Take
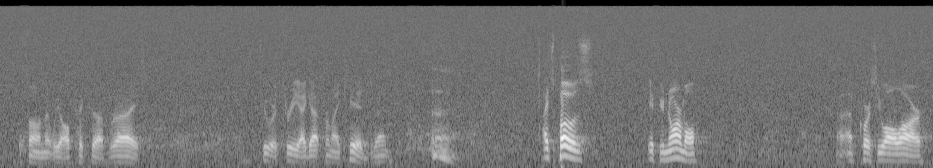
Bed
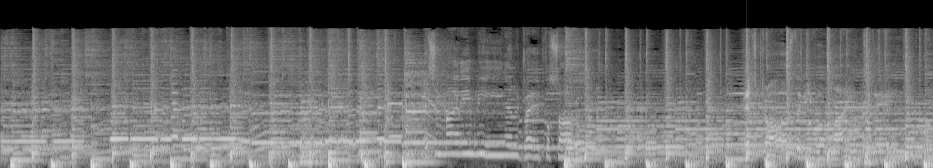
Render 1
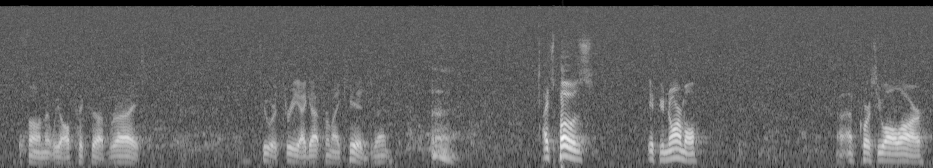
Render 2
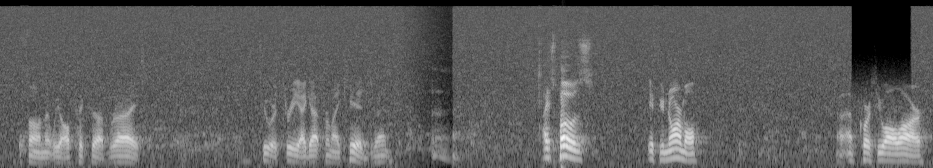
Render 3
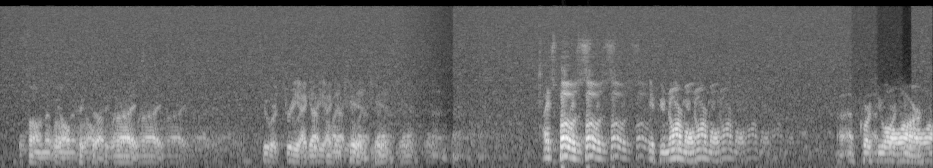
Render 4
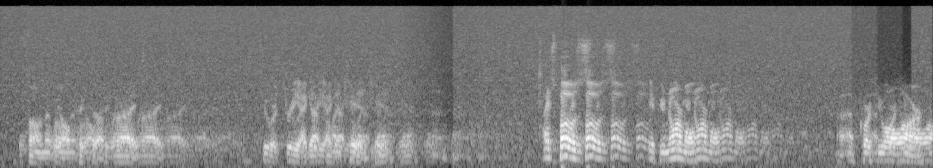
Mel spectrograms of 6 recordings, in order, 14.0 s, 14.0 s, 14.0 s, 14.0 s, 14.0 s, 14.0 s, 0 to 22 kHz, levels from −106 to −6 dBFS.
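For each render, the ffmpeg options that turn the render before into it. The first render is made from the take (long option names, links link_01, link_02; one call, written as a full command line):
ffmpeg -i in.wav -af "afftdn=noise_reduction=9:noise_floor=-41" out.wav
ffmpeg -i in.wav -filter_complex "[0:a]asettb=1/sr,asplit=3[link_01][link_02][link_03];[link_01]atrim=end=7.844[link_04];[link_02]atrim=start=7.84:end=8.51,asetpts=PTS-STARTPTS,afade=type=in:duration=0.004:curve=qsin,afade=type=out:start_time=0.666:duration=0.004:curve=qsin,asplit=2[link_05][link_06];[link_06]adelay=29,volume=-7dB[link_07];[link_05][link_07]amix=inputs=2:normalize=0,atrim=end_sample=29547[link_08];[link_03]atrim=start=8.506[link_09];[link_04][link_08]acrossfade=duration=0.004:curve1=hsin:curve2=qsin[link_10];[link_10][link_09]acrossfade=duration=0.004:curve1=qsin:curve2=hsin,asplit=3[link_11][link_12][link_13];[link_11]afade=type=out:start_time=12.76:duration=0.02[link_14];[link_12]lowpass=frequency=2200:width=0.5412,lowpass=frequency=2200:width=1.3066,afade=type=in:start_time=12.76:duration=0.02,afade=type=out:start_time=13.66:duration=0.02[link_15];[link_13]afade=type=in:start_time=13.66:duration=0.02[link_16];[link_14][link_15][link_16]amix=inputs=3:normalize=0,asplit=2[link_17][link_18];[link_17]atrim=end=6.79,asetpts=PTS-STARTPTS,afade=type=out:start_time=6:duration=0.79:curve=qua:silence=0.105925[link_19];[link_18]atrim=start=6.79,asetpts=PTS-STARTPTS,afade=type=in:duration=0.004:curve=hsin:silence=0.105925[link_20];[link_19][link_20]concat=n=2:v=0:a=1" out.wav
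ffmpeg -i in.wav -filter_complex "[0:a]asplit=2[link_01][link_02];[link_02]adelay=18,volume=-3dB[link_03];[link_01][link_03]amix=inputs=2:normalize=0,asplit=2[link_04][link_05];[link_05]aecho=0:1:379|758|1137|1516:0.531|0.196|0.0727|0.0269[link_06];[link_04][link_06]amix=inputs=2:normalize=0" out.wav
ffmpeg -i in.wav -af "volume=6dB,alimiter=limit=-1dB:level=0:latency=1" out.wav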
